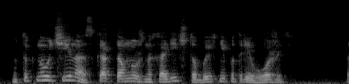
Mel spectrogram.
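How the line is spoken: Irritated reply. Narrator (Russian): раздраженно ответила Райли

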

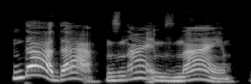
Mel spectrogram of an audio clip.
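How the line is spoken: Snide comment. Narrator (Russian): ехидно прокомментировала

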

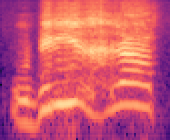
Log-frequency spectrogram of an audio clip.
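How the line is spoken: Frantic yell. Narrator (Russian): заорал Степан не своим голосом

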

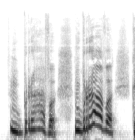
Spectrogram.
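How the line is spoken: Shout. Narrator (Russian): кричала Элики

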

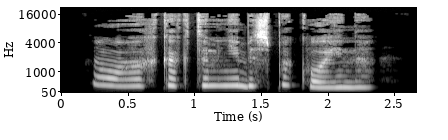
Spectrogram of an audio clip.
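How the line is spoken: Sighing. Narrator (Russian): вздохнула Мария

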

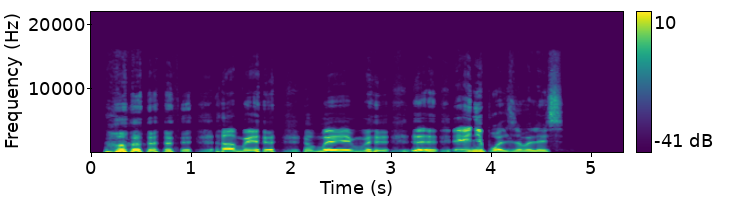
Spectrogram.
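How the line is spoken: Laughing pirate. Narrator (Russian): засмеялся пират Буль-Буль

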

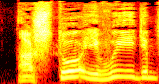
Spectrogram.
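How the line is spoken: Enthusiastic exclamation. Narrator (Russian): с воодушевлением воскликнул товарищ Хоменко

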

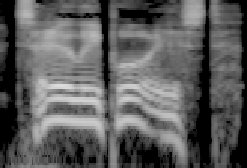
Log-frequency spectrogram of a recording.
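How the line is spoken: Sighing. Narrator (Russian): вздохнул Дагомара

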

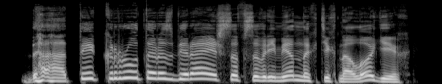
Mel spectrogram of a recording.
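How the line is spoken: Unnaturally loud laugh. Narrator (Russian): Неестественно громко рассмеялся Роман

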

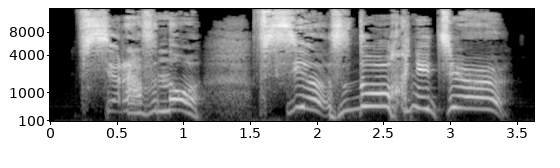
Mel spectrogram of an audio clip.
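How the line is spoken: Shout. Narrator (Russian): Закричал он

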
